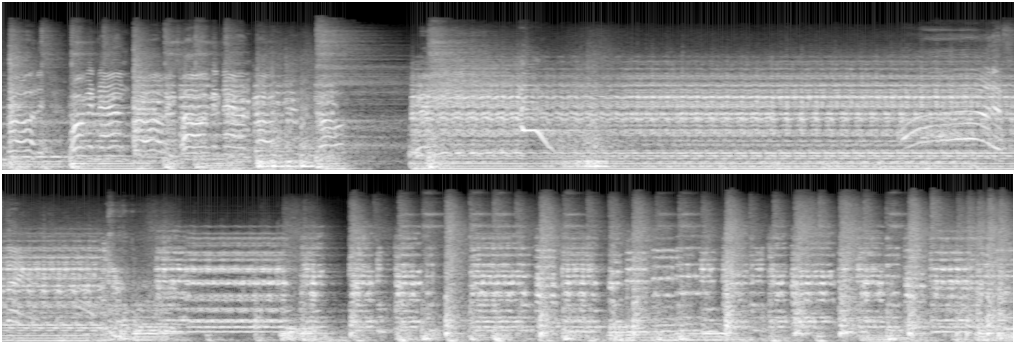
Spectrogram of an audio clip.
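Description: A loud, driving rock and roll song with pounding piano and a singing voice, steady throughout apart from a brief drop near the start, then a long sustained vocal passage before the rhythm returns.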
